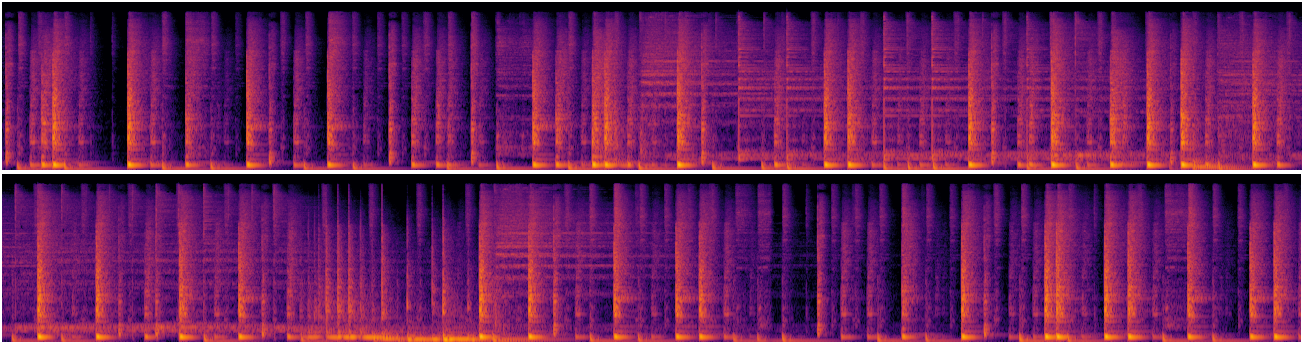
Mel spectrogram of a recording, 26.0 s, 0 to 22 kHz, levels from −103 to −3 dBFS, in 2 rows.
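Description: No audible technical faults detected.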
